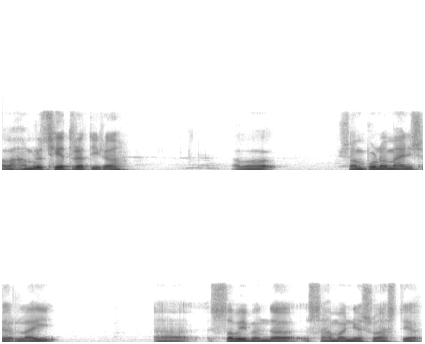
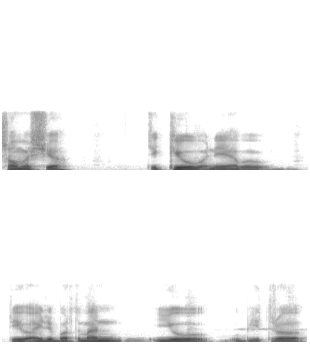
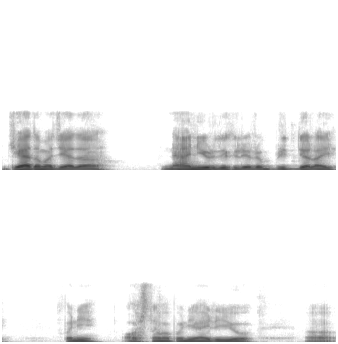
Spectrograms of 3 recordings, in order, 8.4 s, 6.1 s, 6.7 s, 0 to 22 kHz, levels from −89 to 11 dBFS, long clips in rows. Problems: constant background noise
